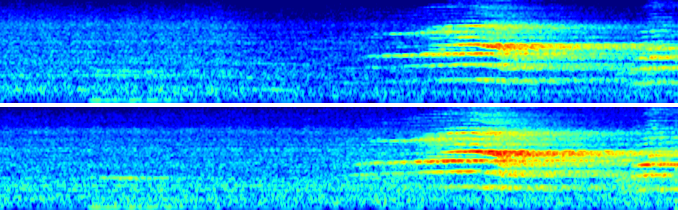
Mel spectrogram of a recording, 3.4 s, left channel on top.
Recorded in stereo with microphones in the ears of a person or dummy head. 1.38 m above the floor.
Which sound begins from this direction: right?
A cat meowing, at 0.5 s.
